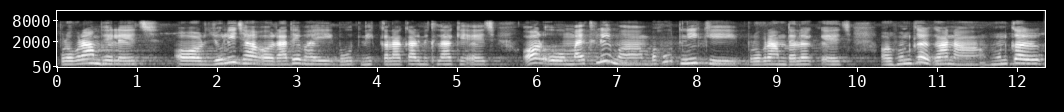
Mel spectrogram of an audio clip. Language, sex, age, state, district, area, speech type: Maithili, female, 18-30, Bihar, Supaul, rural, spontaneous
